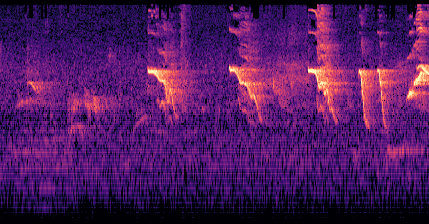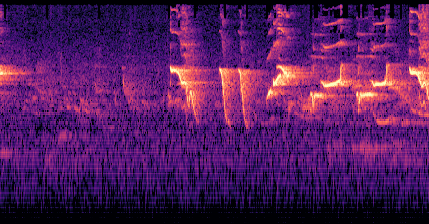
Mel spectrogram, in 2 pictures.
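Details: Oriental magpie-robin, Copsychus saularis, singing: a few soft notes open, then loud high whistled phrases with sharp descending strokes, a pause mid-way, and a final dense burst of varied whistles.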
